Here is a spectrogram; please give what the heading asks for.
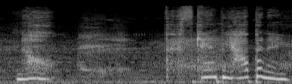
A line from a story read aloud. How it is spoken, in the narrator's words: gasped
